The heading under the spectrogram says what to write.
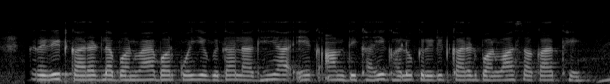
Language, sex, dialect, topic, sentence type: Chhattisgarhi, female, Eastern, banking, question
